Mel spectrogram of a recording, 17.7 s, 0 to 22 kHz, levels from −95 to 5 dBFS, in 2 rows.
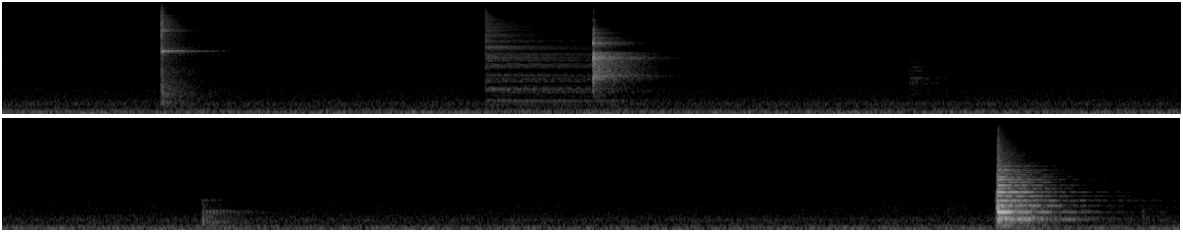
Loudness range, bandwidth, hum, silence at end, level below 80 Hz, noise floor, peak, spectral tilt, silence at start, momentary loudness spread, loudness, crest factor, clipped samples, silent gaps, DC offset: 16 LU; 12.5 kHz; none; 0.9 s; -72 dBFS; -73 dBFS; -18 dBFS; -2.5 dB/octave; 1.2 s; 28 LU; -38 LUFS; 32 dB; under 0.1%; none; under 0.1%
